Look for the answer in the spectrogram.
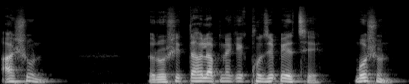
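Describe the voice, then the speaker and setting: A man's voice: medium pitch, measured pace, lightly acted. A man voicing a composed young woman boss in an audiobook, speaking in a matter-of-fact, decisive way. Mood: casual, brisk. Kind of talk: audiobook character dialogue.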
